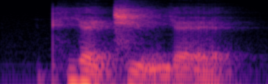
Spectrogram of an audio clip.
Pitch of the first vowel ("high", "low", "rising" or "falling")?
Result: falling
